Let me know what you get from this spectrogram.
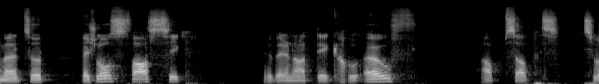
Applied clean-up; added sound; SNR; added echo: neural mask model DeepFilterNet 3.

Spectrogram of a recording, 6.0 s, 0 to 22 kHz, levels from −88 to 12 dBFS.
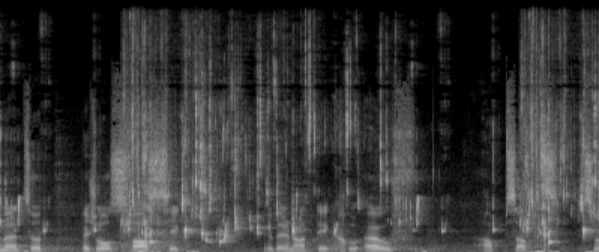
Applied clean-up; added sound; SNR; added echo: none; Raindrop / Drip; -1 dB; none.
